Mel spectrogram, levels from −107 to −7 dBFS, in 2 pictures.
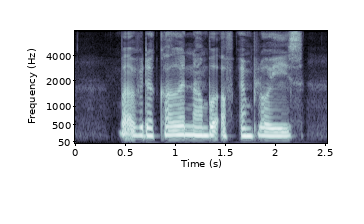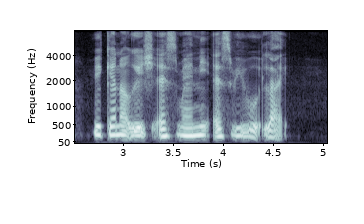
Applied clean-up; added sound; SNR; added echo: none; none; none; none.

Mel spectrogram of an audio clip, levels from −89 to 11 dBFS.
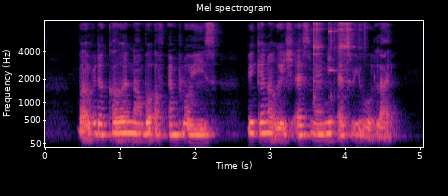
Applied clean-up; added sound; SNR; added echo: none; Coin (dropping); 13 dB; reverberation time 0.3 s.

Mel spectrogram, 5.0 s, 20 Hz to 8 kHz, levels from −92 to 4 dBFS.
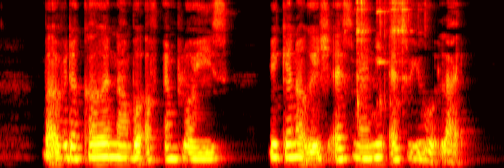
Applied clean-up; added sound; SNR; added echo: classical method WPE with log-MMSE.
